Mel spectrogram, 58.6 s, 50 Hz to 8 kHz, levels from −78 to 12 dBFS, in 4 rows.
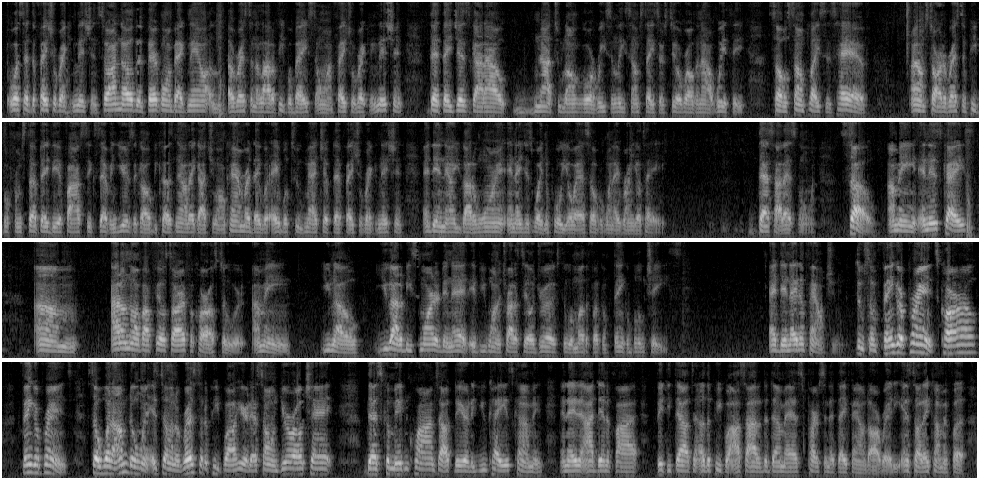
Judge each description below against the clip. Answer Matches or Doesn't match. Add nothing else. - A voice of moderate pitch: Doesn't match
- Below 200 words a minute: Doesn't match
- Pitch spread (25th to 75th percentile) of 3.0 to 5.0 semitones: Matches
